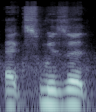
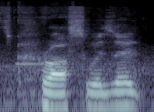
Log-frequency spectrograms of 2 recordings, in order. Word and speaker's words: Cross Wizard: X Wizard, 10 Wizard, blah blah blah, but it is Cross Wizard.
